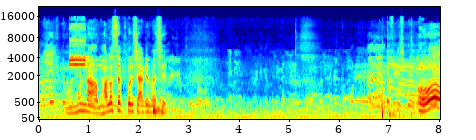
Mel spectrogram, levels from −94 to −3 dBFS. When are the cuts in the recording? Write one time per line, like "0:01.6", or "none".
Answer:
none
